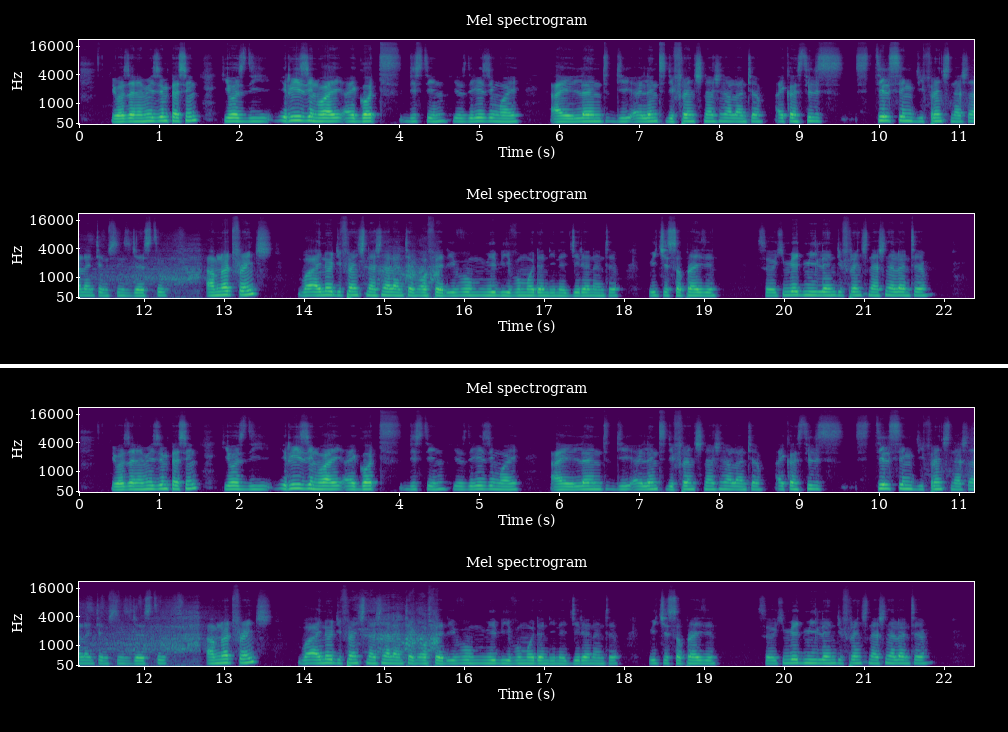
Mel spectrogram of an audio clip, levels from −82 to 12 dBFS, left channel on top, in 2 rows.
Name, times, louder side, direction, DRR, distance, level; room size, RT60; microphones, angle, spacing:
voice 1, 0.4-1.5 1.8-5.5 5.9-12.3 12.8-13.6 13.9-17.9 18.3-19.1 19.8-21.8, left 2 dB, 15° left, 0.3 m, -22 dB
sound 1, 10.5-13.2 14.5-15.7, right 3 dB, 85° right, 0.9 m, -41 dB
4.8 x 2.0 x 2.4 m
head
